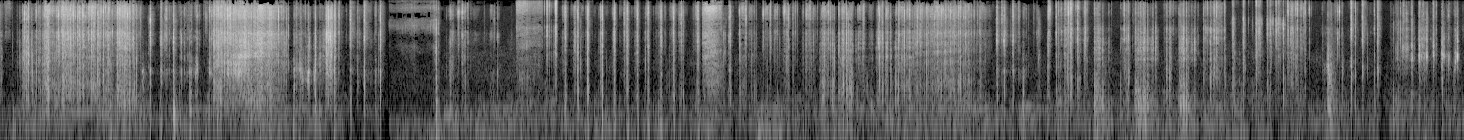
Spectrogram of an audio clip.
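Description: Close-up packing handling sounds: a small thermal label printer running briefly and feeding out a label, then paper labels being peeled and torn, with light crinkling and many sharp clicks of plastic container lids.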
